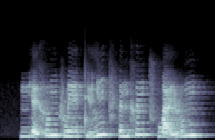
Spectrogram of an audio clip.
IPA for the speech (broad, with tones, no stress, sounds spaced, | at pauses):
m j ɛ̰˨˩ x ɤ˥ ŋ ʂ w e˧˥ ɪ̯ t̪ y̰˨˩ l i˥ t͡sʰ ə˧˥ n x ə˥ n t͡sʰ w a̰˨˩ ɪ̯ ɻ ʊ˥ ŋ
